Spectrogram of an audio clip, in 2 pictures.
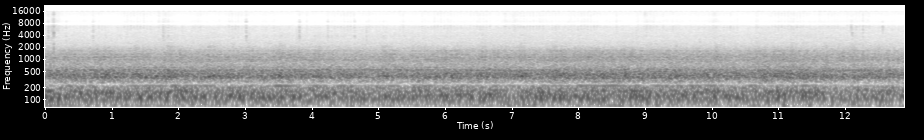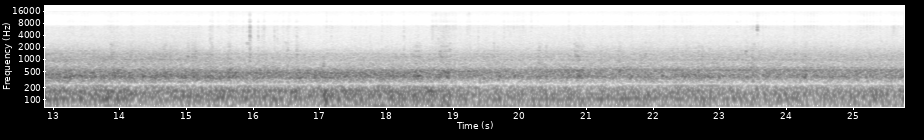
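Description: A car drives at speed, heard from inside the car.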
